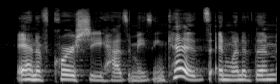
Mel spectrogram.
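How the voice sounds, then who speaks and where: On a very clean recording with a silent background, a woman speaks at a fairly high pitch with fairly even intonation. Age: 50s. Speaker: podcast host and life coach. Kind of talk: casual interview.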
